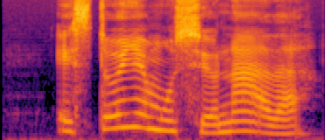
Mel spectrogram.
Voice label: "estoy Emocionada", spanish

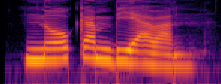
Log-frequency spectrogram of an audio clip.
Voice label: "no cambiaban", spanish

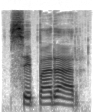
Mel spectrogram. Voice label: "separar", Spanish

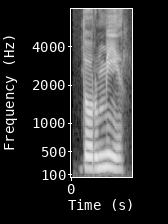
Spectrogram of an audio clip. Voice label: "dormir", spanish

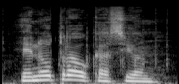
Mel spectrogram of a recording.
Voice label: "en Otra Ocasion", spanish

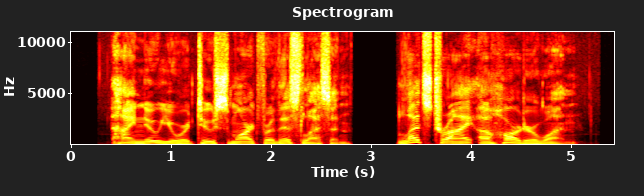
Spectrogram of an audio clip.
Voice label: I knew you were too smart for this lesson, M

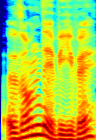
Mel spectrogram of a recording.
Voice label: where do you live, spanish, M

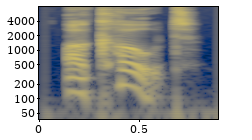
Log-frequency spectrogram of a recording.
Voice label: "a coat", Spanish

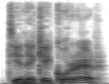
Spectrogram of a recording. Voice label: tiene Que Correr, Spanish

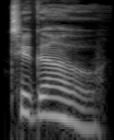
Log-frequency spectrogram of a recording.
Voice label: "to go", English

